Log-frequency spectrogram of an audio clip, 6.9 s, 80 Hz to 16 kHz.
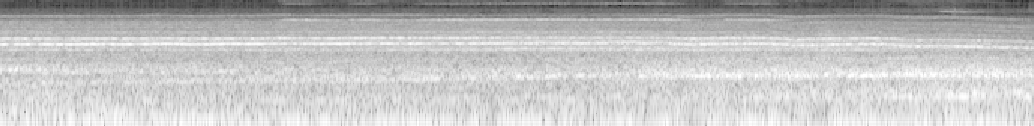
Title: [Loud screeching sound] SMRT C151B (607/608): Bishan - Orchard (➡️Marina South Pier) #c151b #smrt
